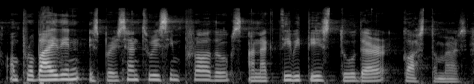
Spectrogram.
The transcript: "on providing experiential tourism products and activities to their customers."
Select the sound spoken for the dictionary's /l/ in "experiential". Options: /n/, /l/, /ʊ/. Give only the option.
/n/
